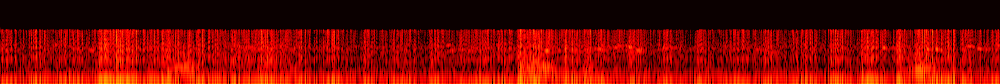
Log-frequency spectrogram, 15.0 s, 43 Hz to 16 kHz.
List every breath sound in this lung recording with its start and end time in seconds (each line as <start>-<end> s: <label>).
2.34-3.05 s: inhalation
7.71-8.41 s: inhalation
8.41-8.95 s: exhalation
13.48-14.18 s: inhalation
